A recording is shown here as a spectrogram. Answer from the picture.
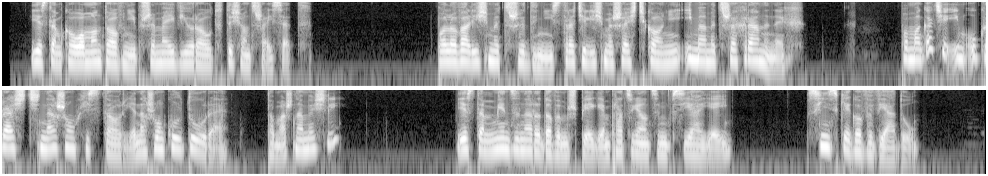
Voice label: locutora polaca polish voiceover

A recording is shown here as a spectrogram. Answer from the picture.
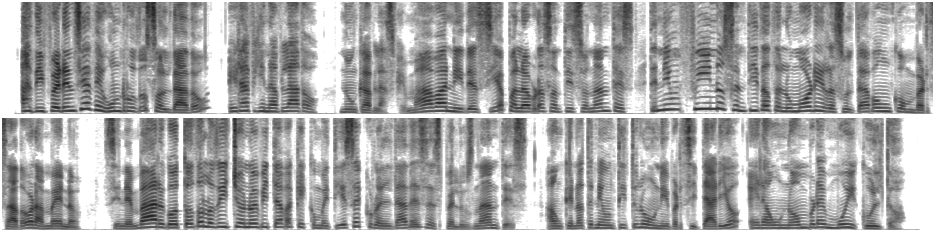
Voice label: locutora mexico mexican voiceover

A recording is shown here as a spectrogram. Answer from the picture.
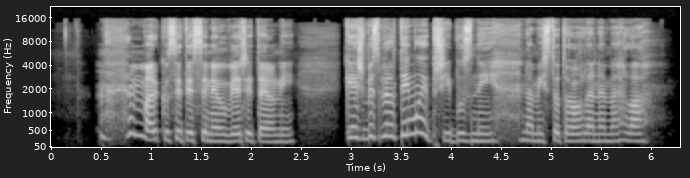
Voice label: czech voiceover locutora checa; Locutoras checas de doblaje de series; locutores checos

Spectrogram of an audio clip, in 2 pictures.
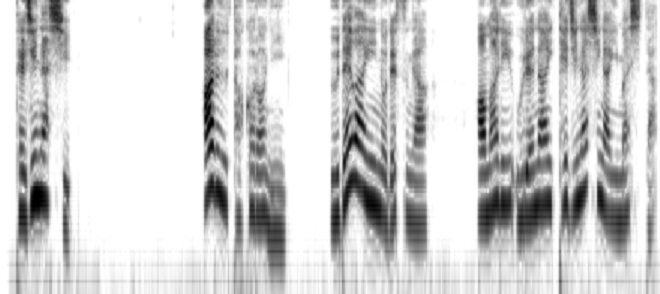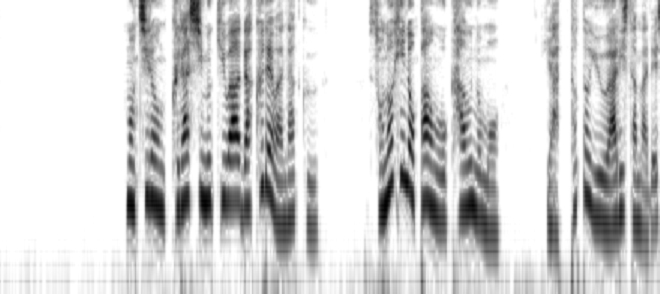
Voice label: Japanese voiceover, locutora japonesa

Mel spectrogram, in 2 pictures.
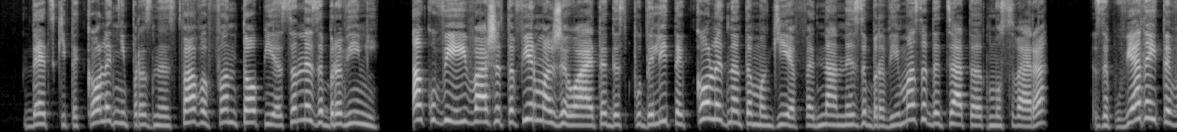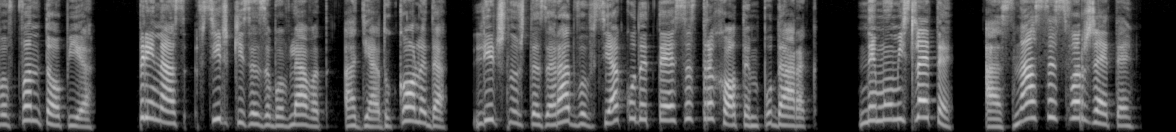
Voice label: bulgarian voiceover locutora bulgaria; locutora de Bulgaria

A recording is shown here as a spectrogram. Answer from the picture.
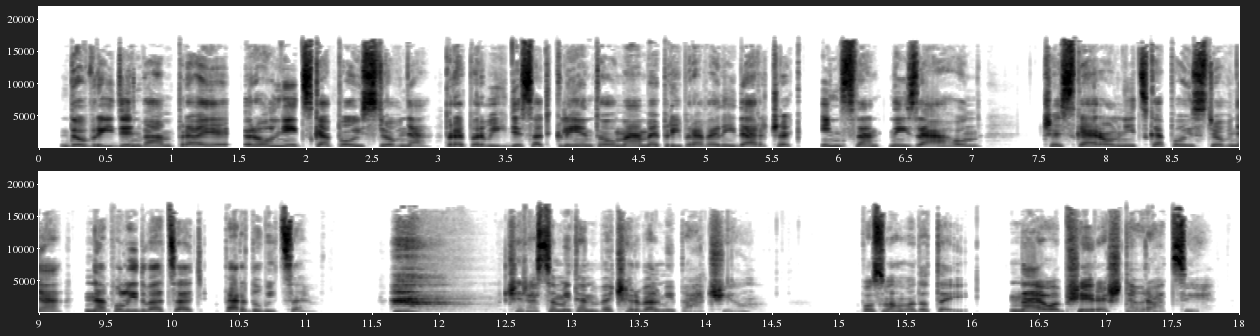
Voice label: slovak voiceover locutora eslovaca; locutores eslovacos

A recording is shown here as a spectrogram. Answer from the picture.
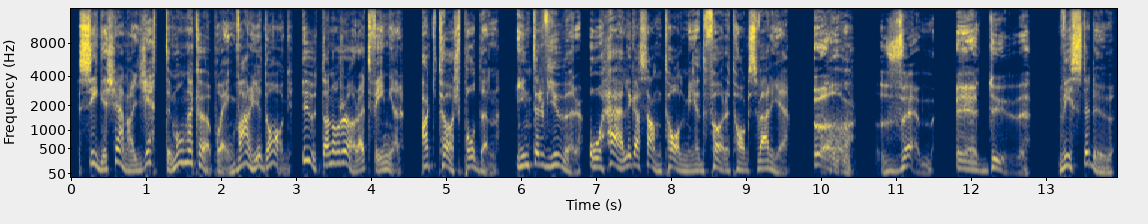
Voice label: locutor sueco swedish voiceover

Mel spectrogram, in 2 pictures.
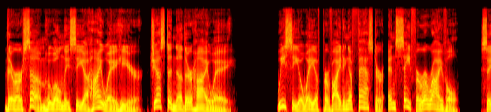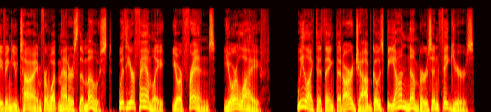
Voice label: american voiceover locutor norteamericano; North American male voice over

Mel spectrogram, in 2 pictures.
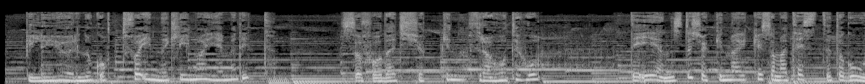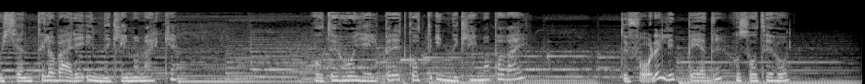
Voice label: locutora noruega norwegian voiceover

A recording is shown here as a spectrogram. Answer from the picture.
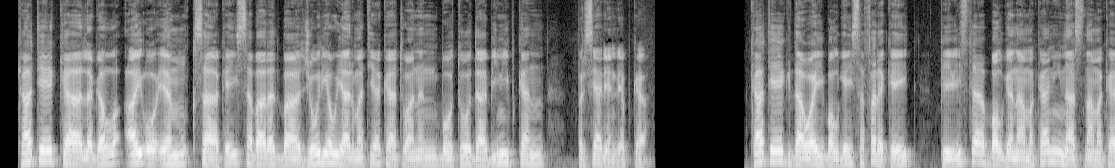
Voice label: kurdish sorani male voiceover; Kurdish sorani voice over talent

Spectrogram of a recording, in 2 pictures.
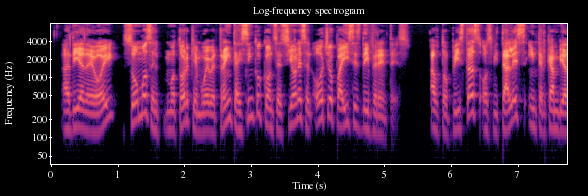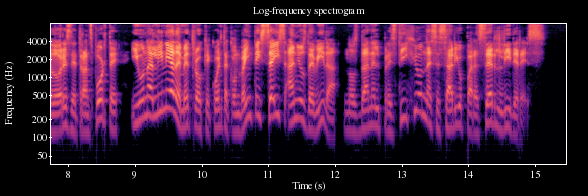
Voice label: locutor mexicano mexican voiceover; locutor de México

